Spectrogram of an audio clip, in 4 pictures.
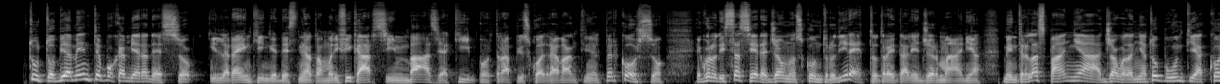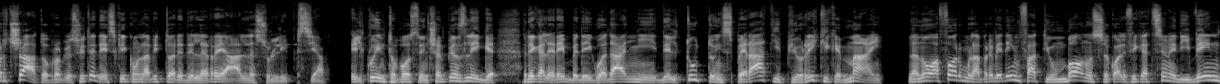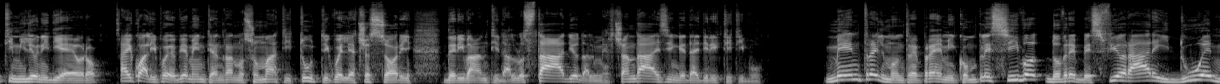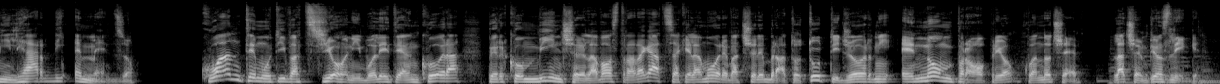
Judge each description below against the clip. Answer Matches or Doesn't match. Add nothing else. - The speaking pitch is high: Doesn't match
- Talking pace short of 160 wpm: Doesn't match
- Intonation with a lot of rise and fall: Matches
